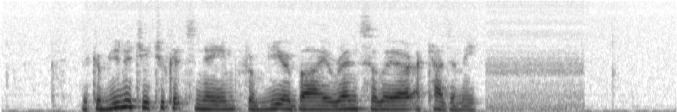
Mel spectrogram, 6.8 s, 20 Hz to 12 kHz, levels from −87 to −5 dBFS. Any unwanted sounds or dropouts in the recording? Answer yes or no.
no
